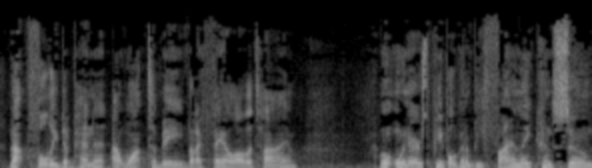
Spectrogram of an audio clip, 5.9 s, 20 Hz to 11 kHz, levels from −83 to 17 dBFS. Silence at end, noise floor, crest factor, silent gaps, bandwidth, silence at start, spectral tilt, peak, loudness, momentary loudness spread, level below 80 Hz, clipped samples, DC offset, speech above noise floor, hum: 0 s; -50 dBFS; 20 dB; none; 10.5 kHz; 0.1 s; -4.5 dB/octave; -4 dBFS; -24 LUFS; 5 LU; -58 dBFS; under 0.1%; under 0.1%; 26 dB; none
